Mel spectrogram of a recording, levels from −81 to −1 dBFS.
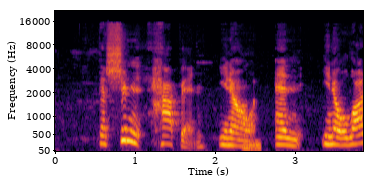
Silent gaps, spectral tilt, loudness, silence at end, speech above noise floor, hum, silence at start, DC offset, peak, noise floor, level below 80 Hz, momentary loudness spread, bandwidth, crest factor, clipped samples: none; -4 dB/octave; -17 LUFS; 0 s; 36 dB; none; 0.55 s; under 0.1%; -2 dBFS; -52 dBFS; -56 dBFS; 12 LU; 15.5 kHz; 16 dB; under 0.1%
